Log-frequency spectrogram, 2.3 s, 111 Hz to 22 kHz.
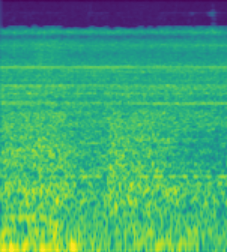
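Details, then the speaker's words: Creality Ender 3 mainboard fan swapped from stock to Noctua 40x10, now fed about 11.3–12 V through a buck converter instead of 20 V: only a faint, even whoosh with no buzz or rattle, normal quiet fan. "silent now because it's getting the right voltage and not 20 volts instead. Now it's at 12 volts."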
